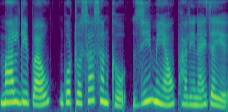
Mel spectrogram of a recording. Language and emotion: Bodo, neutral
